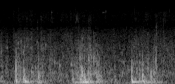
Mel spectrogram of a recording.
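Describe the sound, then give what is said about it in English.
Water sloshing inside a bottle in three quick surges, each a burst of low gurgling and splashing, fairly loud, with no voices over it. “The sound of my water sloshing around.”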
